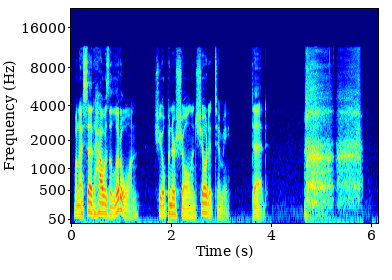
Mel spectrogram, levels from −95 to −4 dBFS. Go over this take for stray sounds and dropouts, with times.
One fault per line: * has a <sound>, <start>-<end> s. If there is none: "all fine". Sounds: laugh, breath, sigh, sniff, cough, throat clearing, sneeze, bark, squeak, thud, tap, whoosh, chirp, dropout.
* has a breath, 4.7-5.9 s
